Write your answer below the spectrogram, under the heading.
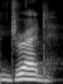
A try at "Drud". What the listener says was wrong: Yeah, it's not drut. It's more like I think you could pronounce it like DROOD.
